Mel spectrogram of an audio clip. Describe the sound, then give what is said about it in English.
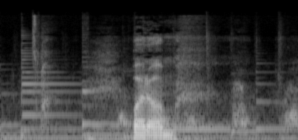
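A female dog whining and yelping, a troublemaker in the neighborhood, with high tonal whimpers and one louder wavering cry near the middle. “this dog is good. You could probably hear her. She's tripping right now.”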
